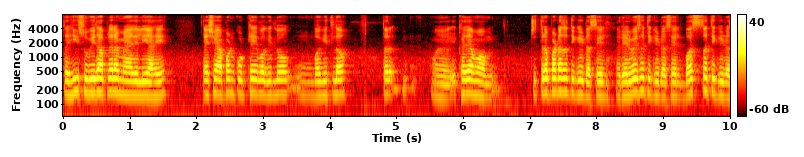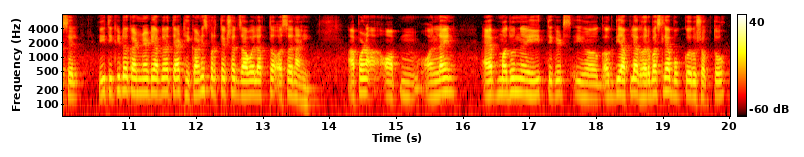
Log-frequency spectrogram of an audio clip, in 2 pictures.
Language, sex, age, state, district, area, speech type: Marathi, male, 30-45, Maharashtra, Sindhudurg, rural, spontaneous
